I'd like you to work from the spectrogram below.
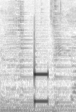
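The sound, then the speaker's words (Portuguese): A single short phone keypad beep, a steady two-tone chirp lasting about a quarter second, rings out clearly over a low background hum with faint, indistinct voices. “Tá tentando ligar ainda?”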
